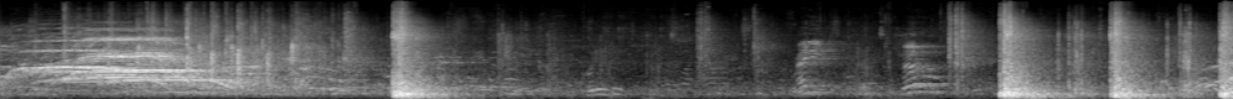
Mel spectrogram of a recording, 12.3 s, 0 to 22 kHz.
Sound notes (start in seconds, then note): 0.0 audience cheering and applauding; 4.1 rhythmic thumping continues; 10.0 rhythmic thumping continues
